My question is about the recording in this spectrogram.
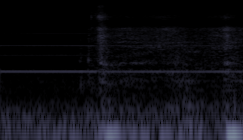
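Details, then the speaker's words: Van sat unused for a year, battery connected: a short crank and the engine catches at once and settles into a steady run without needing a charger; quick, healthy start. "no way we didn't need the charger for this one it started right up oh that's a good battery"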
